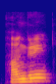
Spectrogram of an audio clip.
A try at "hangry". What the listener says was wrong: it's not hungry. Hungry is spelled with a U instead of an A. Yes, hangry. Hangry.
